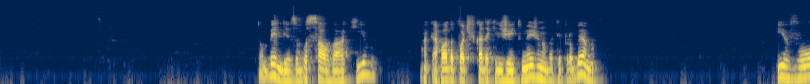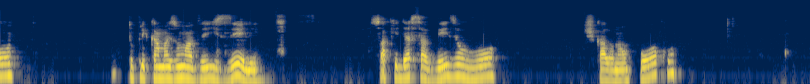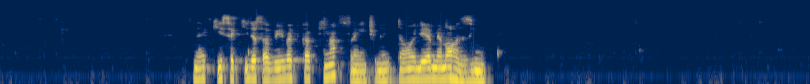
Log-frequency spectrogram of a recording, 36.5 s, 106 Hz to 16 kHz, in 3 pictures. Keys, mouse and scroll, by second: 3.9 middle click, 5.1-6.9 middle drag, 7.3 middle click, 10.9-12.3 middle drag, 13.9 shift+d, 15.7-17.7 middle drag, 17.9-20.5 middle drag, 20.5 s, 23.9-25.1 drag, 25.1-29.1 middle drag, 29.3 middle click, 31.7-33.5 drag, 33.5 middle click.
